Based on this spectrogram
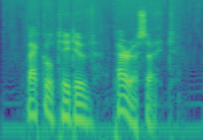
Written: facultative parasite

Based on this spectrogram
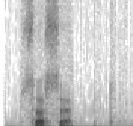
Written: suscept

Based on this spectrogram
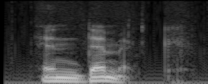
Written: endemic

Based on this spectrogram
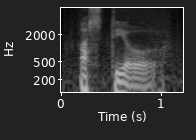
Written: ostiole

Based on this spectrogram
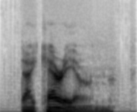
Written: dikaryon

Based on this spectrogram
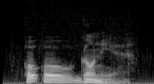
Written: oogonia

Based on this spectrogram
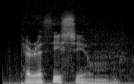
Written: perithecium

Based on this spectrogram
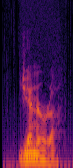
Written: genera

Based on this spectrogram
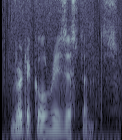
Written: vertical resistance

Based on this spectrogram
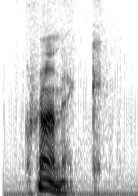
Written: chronic

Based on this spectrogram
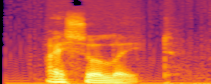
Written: isolate

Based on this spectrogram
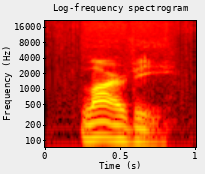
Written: larvae

